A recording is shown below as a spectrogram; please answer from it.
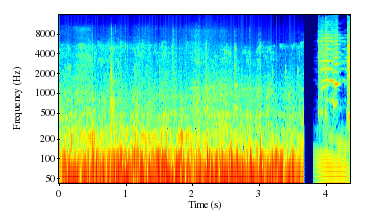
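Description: Wind buffeting the microphone in loud, irregular low gusts, cutting off suddenly near the end as the recording ends.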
